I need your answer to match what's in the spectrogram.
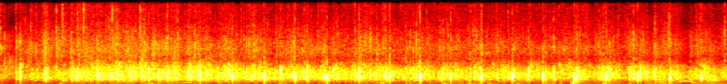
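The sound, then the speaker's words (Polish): Steady applause from an audience, dense rapid clapping holding a fairly even loudness for several seconds with no voices standing out above it. “Brawa należą się także”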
